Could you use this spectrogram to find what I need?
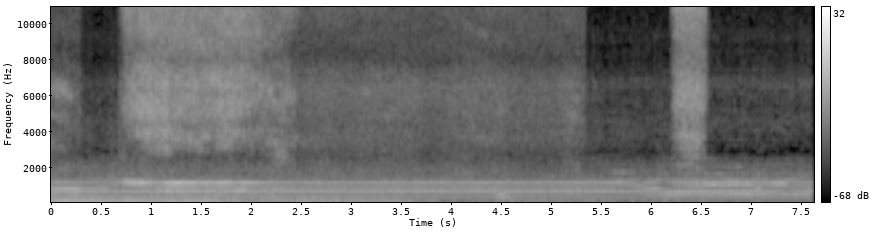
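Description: A spray gun hisses in short bursts.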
